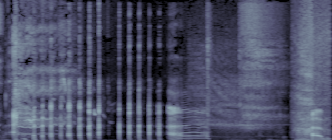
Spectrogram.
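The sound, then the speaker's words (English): A voice imitates a dying deer: a quick run of sharp, rhythmic huffing breaths, then a strained bleating groan, a long raspy exhale, and a final moaning cry, loud. “It's the huffing dying deer.”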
